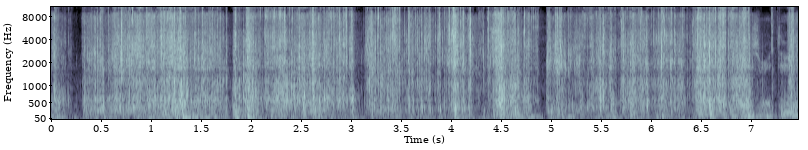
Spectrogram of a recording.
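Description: Plastic packs of soft fishing worms crinkle and rustle loudly and close up in continuous handling, with brief pauses between bursts of crackling.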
